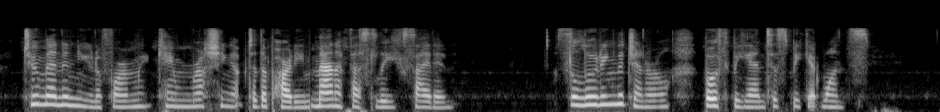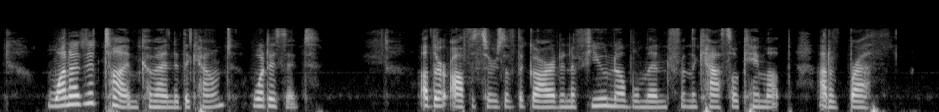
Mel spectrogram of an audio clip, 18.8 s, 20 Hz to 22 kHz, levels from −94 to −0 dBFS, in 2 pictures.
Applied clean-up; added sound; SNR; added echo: none; none; none; none.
